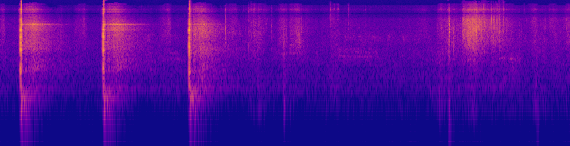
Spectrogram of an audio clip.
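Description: Three sharp blows, about a second and a quarter apart, driving plastic felling wedges into the back cut of a standing pine to push the tree over. Each blow is a crack with a short ring. Softer knocks and a brief rustle follow near the end.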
